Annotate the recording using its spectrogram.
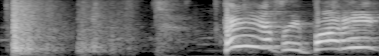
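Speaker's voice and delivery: high-pitched cartoon mouse voice. Doing a requested voice for viewers who asked for it: Mickey Mouse voice. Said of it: "Who wants to hear the Mickey voice?".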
